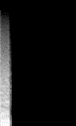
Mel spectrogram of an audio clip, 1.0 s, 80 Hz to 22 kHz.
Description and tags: Synth Bass 006
A collection of Samples, sampled from the Nord Lead.
bass, lead, nord, synth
